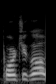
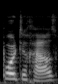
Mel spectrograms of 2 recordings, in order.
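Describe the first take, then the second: First: The name has an English pronunciation. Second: The name has a Dutch pronunciation. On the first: It names the country. The speaker calls it wrong. "Not Portugal" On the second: It names a local Dutch town. The speaker calls it right. "but Portugal, where near where I live"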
